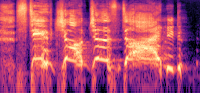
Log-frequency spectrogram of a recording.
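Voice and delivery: play-acted shrill, thrilled shout, very high. Retelling how a girl stood up in the cafeteria, reenacting her excited yell. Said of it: "and yelled".

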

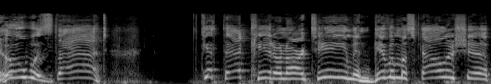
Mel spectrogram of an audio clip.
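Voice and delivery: very high, excited screaming. Retelling how a lady coach reacted to a dunk: imitating someone screaming. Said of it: "a lady on the other side of the gym started screaming".

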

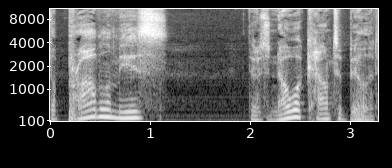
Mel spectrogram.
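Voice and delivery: put-on light, mild Scottish accent, slow and unhurried. Retelling what an old guy said after shaking his head, light scottish accent. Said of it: "Guy with a light Scottish accent".

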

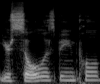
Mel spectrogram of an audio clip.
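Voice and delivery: plain

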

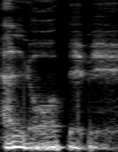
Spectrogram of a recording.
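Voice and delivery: put-on sultry, deep, seductive, thick Italian accent. Retelling a voice heard from a phone, mock seductive Italian accent. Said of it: "thick accent ... very deep, seductive tone".

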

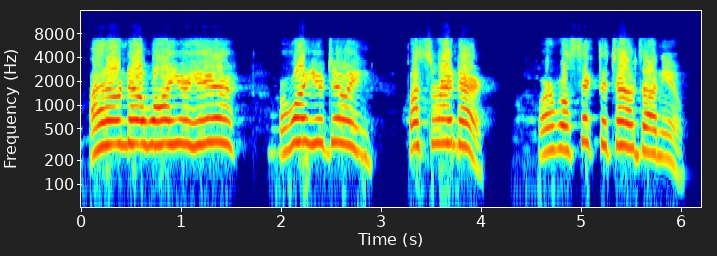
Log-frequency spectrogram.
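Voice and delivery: very high, ringing in-character shout. Calling on the enemies in a fight to surrender: in-character shout. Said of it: "can I shout one thing real quick".

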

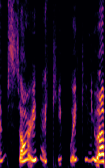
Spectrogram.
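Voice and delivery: put-on tearful sobbing voice, very high-pitched. Retelling how Penny apologized at night for waking her: imitating Penny crying. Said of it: "she's crying".

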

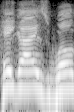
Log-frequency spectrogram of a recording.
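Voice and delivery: very loud. Greeting the audience at the start of a live episode, too loud. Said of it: "It's too early to be that loud".

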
